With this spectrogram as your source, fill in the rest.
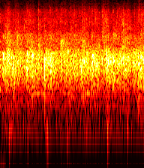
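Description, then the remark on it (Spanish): An audience claps steadily for the Lord, a dense wash of many hands with scattered sharper claps popping through, sustained and even in loudness across the whole stretch. “Pero ¿será que la gente de aquí puede aplaudir mejor al Señor porque Él es”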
